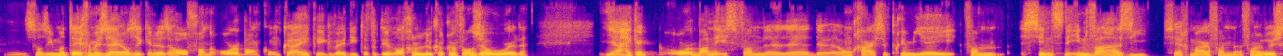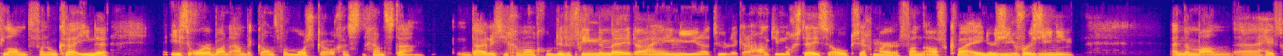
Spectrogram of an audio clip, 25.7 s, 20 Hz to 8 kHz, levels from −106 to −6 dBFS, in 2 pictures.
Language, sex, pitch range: Dutch, male, 120-140 Hz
